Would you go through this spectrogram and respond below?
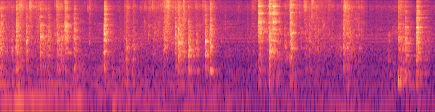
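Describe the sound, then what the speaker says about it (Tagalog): Dishes washed at home, with pots, plates and cutlery clattering and knocking close by in an irregular run of sharp clinks over running water. "Hugas ako ng mga hugasin."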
